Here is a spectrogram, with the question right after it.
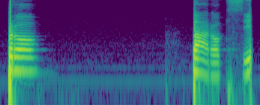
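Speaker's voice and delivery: "pró-paroxítona" with a loud PRÓ, long pause, then the rest; very slow, segmented "pró-paroxítona"; broken into parts. Shown as a demonstration. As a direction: punch PRÓ and hold back "paroxítona". Teacher builds the term in pieces.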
